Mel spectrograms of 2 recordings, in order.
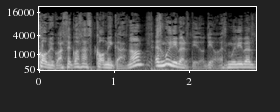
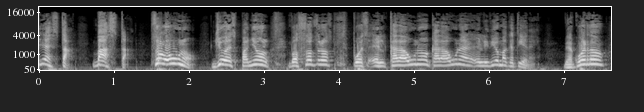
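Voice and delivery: high, loud hammed-up tirade; playful mock fury, high and loud; mock outraged rant; 7 semitones higher, 4 dB louder than usual. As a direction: rant in jest as if furious. Mock rant against languages.

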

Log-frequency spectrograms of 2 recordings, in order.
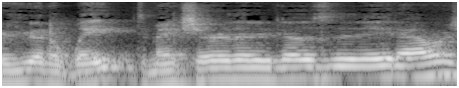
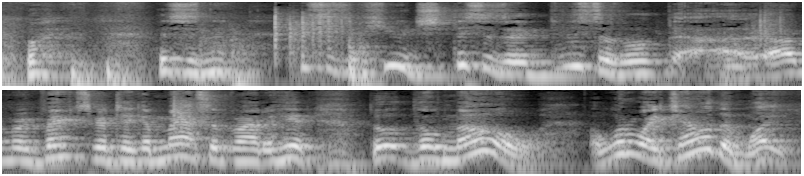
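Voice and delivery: high, distraught and frantic; a victim horrified at his losses; panicking businessman; 9 semitones higher than usual. Acted. NPC panics about bank.

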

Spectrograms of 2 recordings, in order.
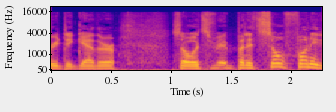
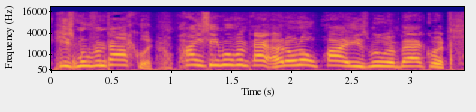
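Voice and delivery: higher, puzzled repeated question; mock baffled old man; 13 semitones higher than usual. Old operator puzzled at the board, higher and baffled. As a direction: sound lost and confused. Old guy voiced in retelling.

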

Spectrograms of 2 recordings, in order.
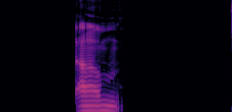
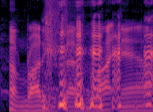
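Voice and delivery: high, loud, laughing reply; 7 semitones higher, 7 dB louder than usual. Real, not acted. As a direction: say it through a burst of laughter. Laughing reply to being told off.

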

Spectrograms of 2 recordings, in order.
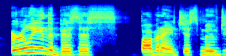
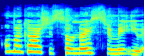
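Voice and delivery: higher-pitched, gushy hello; gushing greeting; 6 semitones higher than usual. Retold or imitated. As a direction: greet her as if thrilled, retold. Retold gushing greeting to client's wife.

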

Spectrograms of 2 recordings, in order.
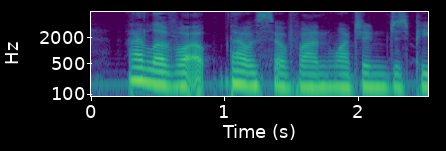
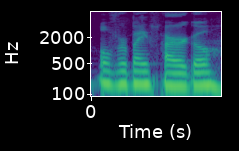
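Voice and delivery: put-on North Dakota accent. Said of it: "do North Dakota?".

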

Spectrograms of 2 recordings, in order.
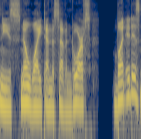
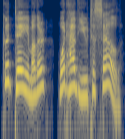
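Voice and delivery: put-on young princess voice; 9 semitones higher, 3 dB louder than usual. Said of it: "Snowdrop peeped out of the window and said".

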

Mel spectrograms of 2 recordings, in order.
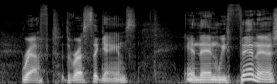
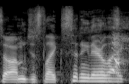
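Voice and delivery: ordinary talk, nothing marked

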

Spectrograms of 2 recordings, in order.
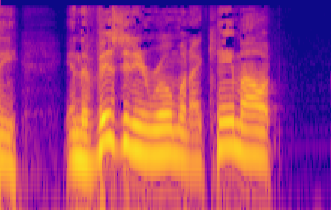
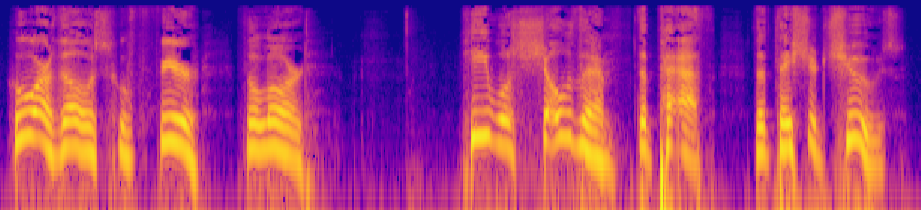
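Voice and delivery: slow, measured verse reading, slightly raised; solemn scripture reading; 3 semitones higher, slower than usual. Acted. Preacher rereads his opening verse to the congregation, slow scripture reading. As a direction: read the verse out slowly and deliberately.

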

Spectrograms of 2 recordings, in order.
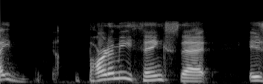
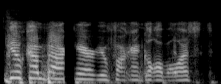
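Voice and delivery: hammed-up angry chase yell, pitched up; mock Alex Jones yell; 5 semitones higher than usual. Friends mocking Alex Jones chasing a coffee thrower, hammed-up yell. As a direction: bark it like a ranting conspiracy host.

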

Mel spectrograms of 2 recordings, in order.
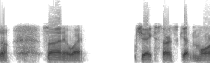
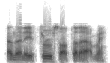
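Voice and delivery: normal talking voice

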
